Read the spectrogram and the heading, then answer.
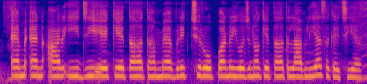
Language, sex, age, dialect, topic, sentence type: Maithili, female, 18-24, Angika, banking, question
